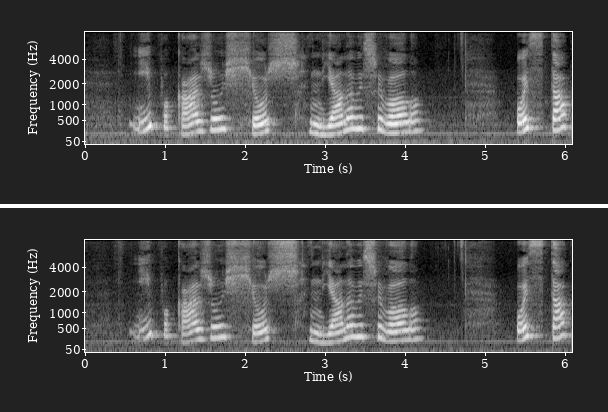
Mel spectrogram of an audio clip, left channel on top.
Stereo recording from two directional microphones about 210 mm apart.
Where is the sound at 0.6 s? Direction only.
25° left (ahead or behind).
